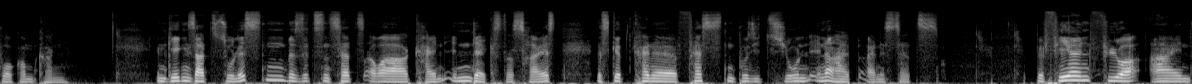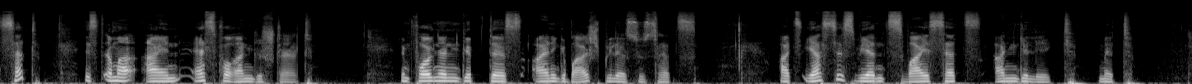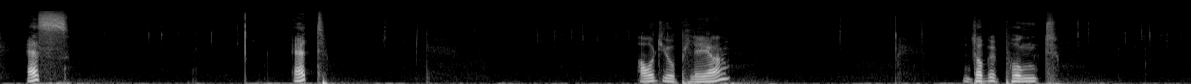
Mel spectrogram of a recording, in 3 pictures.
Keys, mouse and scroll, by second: 23.4 shift+a, 23.8 shift+BackSpace, 24.0 shift+s, 25.1-26.5 typing, 28.0-31.4 typing, 32.8-35.7 typing.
